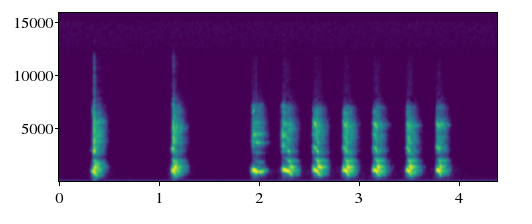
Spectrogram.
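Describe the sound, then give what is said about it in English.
Crisp, high hen-like yelps from a turkey call made of two pieces of cane with a wing bone mouthpiece, sounded by sucking air. Two single yelps come first, then a quick, evenly spaced run of seven. “This is a piece of cane. Two pieces of cane with a wing bone mouthpiece. Okay. And it's just a different sound.”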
